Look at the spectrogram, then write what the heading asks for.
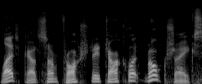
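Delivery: early-style cartoon sitcom dad character voice. Quoting a line from an episode in an early Homer voice. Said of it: "I'm good at, like, season one, Homer".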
